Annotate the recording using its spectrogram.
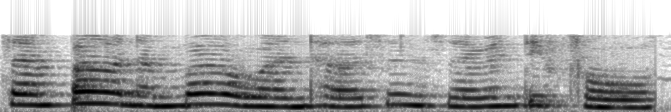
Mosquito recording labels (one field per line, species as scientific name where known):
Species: no mosquito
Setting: cup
